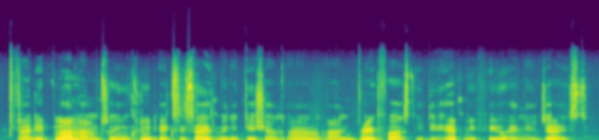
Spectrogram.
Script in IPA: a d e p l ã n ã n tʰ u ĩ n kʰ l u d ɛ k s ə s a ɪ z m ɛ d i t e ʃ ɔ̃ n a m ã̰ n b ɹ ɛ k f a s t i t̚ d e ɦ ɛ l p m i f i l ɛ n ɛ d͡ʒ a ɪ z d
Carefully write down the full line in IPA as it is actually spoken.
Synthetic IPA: a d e p l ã n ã m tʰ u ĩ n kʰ l u d ɛ k s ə s a ɪ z m ɛ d i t e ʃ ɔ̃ n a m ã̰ n b ɹ ɛ k f a s t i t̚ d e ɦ ɛ l p m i f i l ɛ n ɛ d͡ʒ a ɪ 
